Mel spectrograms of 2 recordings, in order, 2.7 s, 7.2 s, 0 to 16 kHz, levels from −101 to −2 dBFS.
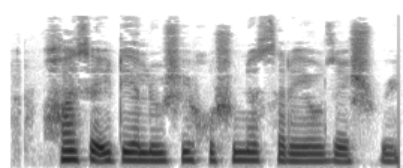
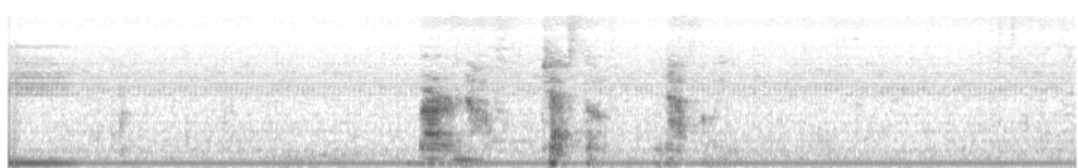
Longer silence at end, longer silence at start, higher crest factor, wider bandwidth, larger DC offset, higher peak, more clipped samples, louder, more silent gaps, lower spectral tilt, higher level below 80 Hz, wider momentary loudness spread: about the same, 0.05 s vs 0 s; first, 0.3 s vs 0.05 s; second, 18 dB vs 28 dB; about the same, 11 kHz vs 11.5 kHz; neither; first, -6 dBFS vs -24 dBFS; neither; first, -23 LUFS vs -47 LUFS; neither; about the same, -6 dB/octave vs -6 dB/octave; first, -68 dBFS vs -76 dBFS; second, 8 LU vs 21 LU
